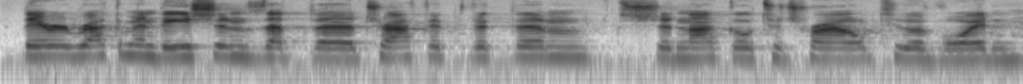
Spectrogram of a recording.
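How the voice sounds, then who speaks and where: This woman's voice has a bright, sharp tone at medium pitch, delivered in a flat monotone. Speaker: women's council presenter. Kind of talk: reading aloud a report. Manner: fast.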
